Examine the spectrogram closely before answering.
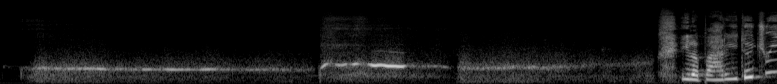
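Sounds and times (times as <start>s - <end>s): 
voice imitating wind: 0.2s - 6.0s
voice imitating bird whistle: 0.5s - 5.5s
speech: 6.8s - 7.7s.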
